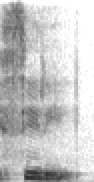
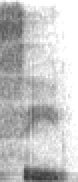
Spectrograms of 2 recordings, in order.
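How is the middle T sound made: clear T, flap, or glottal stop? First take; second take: flap; glottal stop. First: The middle T is a soft D-like flap. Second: The middle T is a glottal stop. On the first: "in American English, that would be city. Like, the T would become a D almost" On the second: "what I'm more likely to say"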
